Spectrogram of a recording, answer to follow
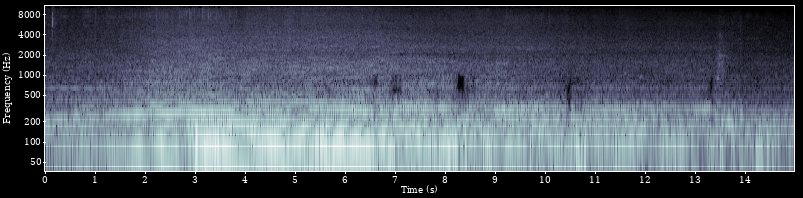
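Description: Mercedes-AMG G63 twin-turbo V8 engine driving past under power and then pulling away, loudest in the middle and fading toward the end.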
